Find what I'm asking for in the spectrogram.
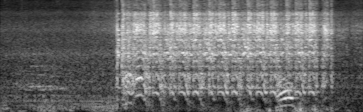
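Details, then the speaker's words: Perodua Kenari cranks fast and steady about two seconds without catching; fuel is delivered but no spark at the plug, traced to a broken ground wire at the rear of the body. "Okey sekarang ni dekat PL tak ada api. Masalah api tak adaah leas tu dia tak boleh hidup."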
